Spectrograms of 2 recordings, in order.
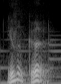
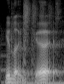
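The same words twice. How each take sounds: First: It is said in a soft, sweet tone. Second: It is said in a casual, offhand tone.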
